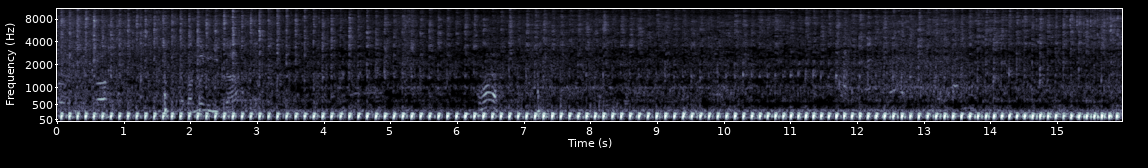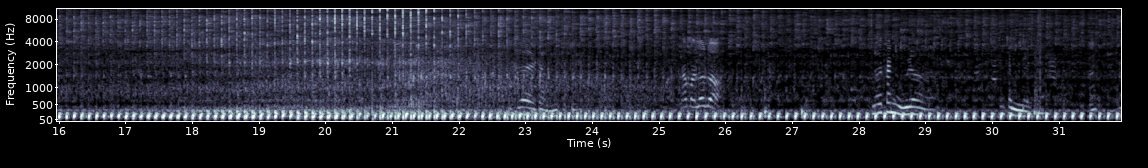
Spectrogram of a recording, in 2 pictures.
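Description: Engine of a small motorised wooden boat running steadily with an even, rapid pulse. Faint voices are heard over it near the start and toward the end.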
